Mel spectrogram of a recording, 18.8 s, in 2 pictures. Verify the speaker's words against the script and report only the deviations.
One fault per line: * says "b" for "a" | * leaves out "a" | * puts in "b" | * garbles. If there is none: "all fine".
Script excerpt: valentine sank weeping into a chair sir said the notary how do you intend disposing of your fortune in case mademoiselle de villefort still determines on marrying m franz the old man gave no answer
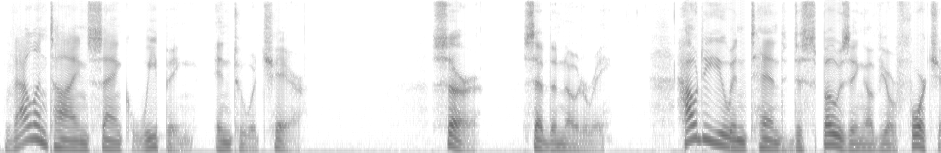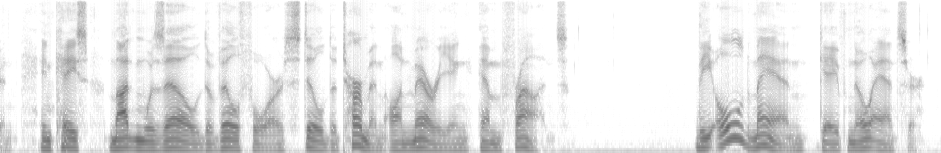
* says "determine" for "determines"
